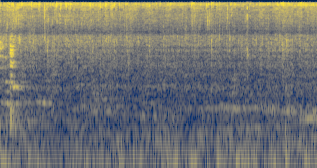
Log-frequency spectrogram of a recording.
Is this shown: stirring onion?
yes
